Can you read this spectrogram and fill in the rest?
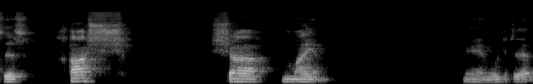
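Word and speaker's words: השמים: You pronounce this hash sha mayim.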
